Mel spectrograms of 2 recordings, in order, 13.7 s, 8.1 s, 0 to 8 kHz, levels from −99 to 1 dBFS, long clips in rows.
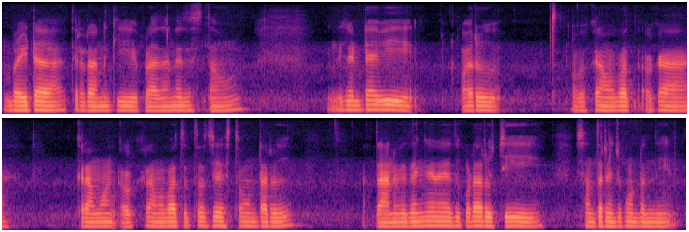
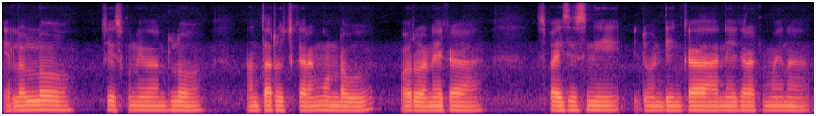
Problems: none marked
